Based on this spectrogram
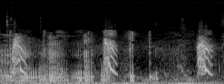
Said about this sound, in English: It's a large water bird, one of the largest birds in North America, with white plumage, a long orange fish-scooping bill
